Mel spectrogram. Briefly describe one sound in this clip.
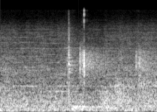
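A cue strikes a pool ball with a sharp tap.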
